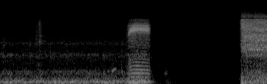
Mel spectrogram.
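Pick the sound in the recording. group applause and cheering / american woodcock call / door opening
american woodcock call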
